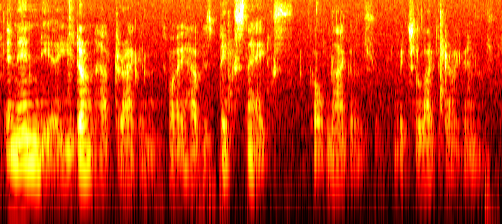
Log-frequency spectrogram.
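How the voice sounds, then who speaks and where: Speaking at a normal speed in a very deep voice, this older man from Wales gives a casual explanation as an interviewed expert on Chinese dragons. He sits indoors in a small book-lined room, and the audio carries a hiss.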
